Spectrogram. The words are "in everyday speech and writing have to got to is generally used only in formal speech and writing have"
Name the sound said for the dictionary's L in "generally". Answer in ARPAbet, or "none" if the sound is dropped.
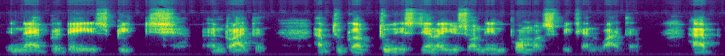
N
